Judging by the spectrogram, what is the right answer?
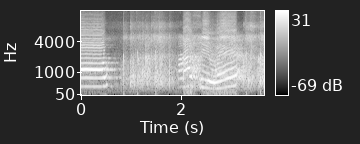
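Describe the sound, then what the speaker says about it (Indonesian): A classroom of children does a rhythmic chanted clap cheer, with sharp hand claps spaced between loud, close young voices singing out the call together. "Mari kita kasih tepuk wow."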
